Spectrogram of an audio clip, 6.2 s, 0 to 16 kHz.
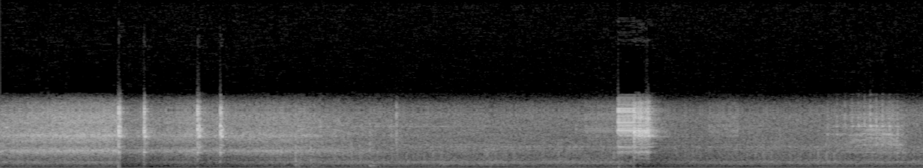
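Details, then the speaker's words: Failing Western Digital 80 GB IDE hard drive on power-up: it spins up and down, with four sharp ticks about a third of a second apart and a brief chirp over faint spindle hiss; the click of death. "as you can see it's spinning up and down and it's clicking the same oh crap"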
